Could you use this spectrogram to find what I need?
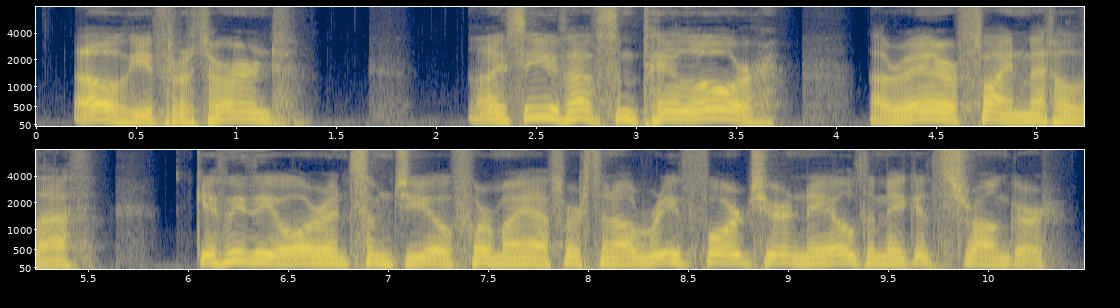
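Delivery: put-on old Irish man voice. Voicing a game character's lines aloud while playing: old Irish accent. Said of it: "I think I gave this guy like an old Irish accent".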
